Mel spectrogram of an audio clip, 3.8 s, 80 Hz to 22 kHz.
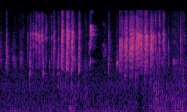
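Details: Young captive-bred European goldfinches in Poland, 2017, give high, thin, sibilant chirps in rapid overlapping bursts as they beg at feeding time, with soft rustling in the background.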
